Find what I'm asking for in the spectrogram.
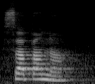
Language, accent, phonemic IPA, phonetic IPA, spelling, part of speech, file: Armenian, Eastern Armenian, /sɑtɑˈnɑ/, [sɑtɑnɑ́], սատանա, noun, Hy-սատանա.ogg
- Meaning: Satan, devil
